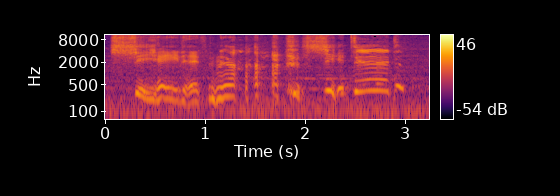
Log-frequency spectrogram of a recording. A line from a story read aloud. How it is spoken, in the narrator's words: sobbed and spat fur and blood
